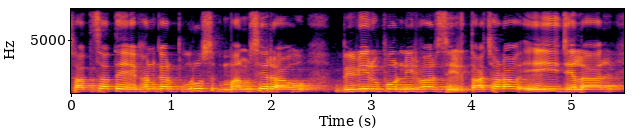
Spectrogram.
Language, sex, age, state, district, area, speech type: Bengali, male, 18-30, West Bengal, Purulia, rural, spontaneous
